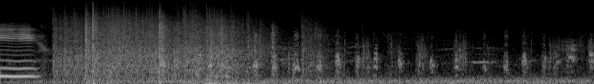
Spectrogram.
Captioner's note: firecrackers blasting; hen clacking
